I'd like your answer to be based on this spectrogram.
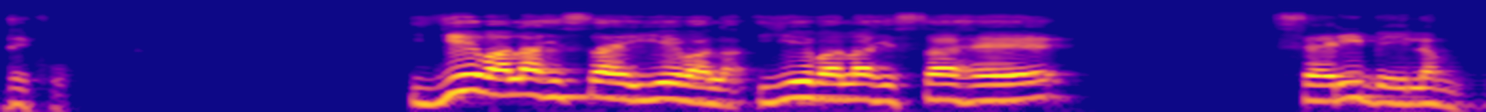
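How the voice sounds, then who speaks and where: A man teaching a class in a casual, chatty way, often asking the students questions and slowly reading out English lines. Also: sits high, dark tone, dull audio. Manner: mixes in read-out English sentences, slowly. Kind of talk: classroom lecture.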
